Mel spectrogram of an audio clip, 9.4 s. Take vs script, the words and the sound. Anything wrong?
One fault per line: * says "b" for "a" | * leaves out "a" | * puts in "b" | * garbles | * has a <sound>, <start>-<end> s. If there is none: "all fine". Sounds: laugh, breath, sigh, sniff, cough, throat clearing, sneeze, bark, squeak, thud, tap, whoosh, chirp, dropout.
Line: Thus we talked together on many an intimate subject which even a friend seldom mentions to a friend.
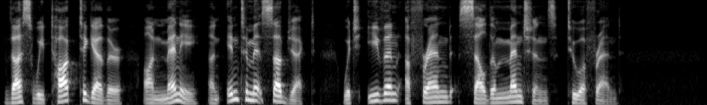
all fine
